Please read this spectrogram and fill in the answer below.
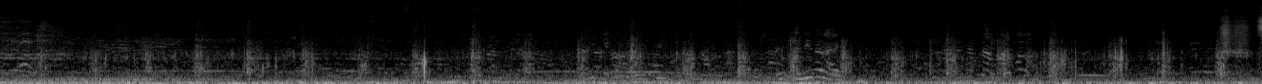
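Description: Busy night-market ambience: music playing and people's voices around, over a steady low rumble, with scattered clicks and steps as the camera is carried along.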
